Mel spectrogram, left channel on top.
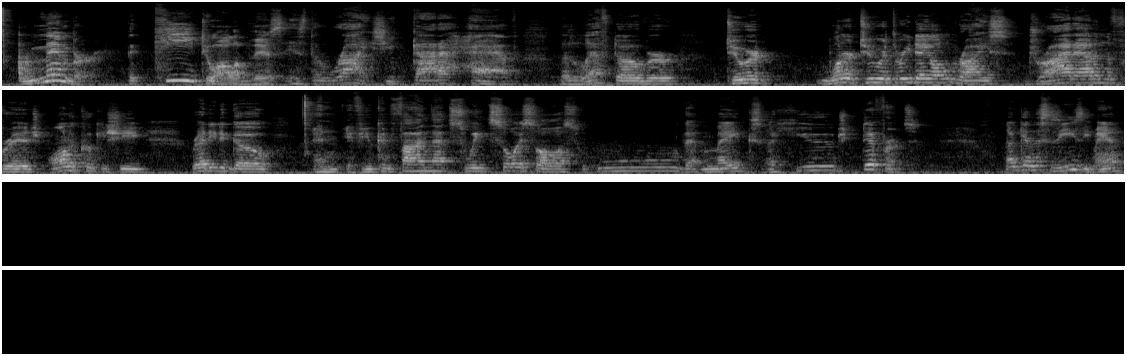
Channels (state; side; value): silent; right; digital silence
